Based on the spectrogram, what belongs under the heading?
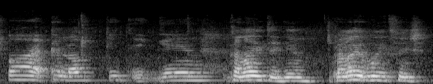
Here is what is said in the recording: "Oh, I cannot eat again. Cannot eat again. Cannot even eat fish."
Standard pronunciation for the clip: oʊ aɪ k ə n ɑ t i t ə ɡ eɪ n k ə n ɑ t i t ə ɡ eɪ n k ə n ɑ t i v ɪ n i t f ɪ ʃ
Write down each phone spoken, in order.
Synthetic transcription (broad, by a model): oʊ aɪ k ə l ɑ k i t ə ɡ eɪ n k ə l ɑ i t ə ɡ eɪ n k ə l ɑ i b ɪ i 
